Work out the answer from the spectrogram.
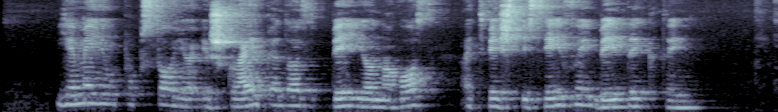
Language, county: Lithuanian, Utena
